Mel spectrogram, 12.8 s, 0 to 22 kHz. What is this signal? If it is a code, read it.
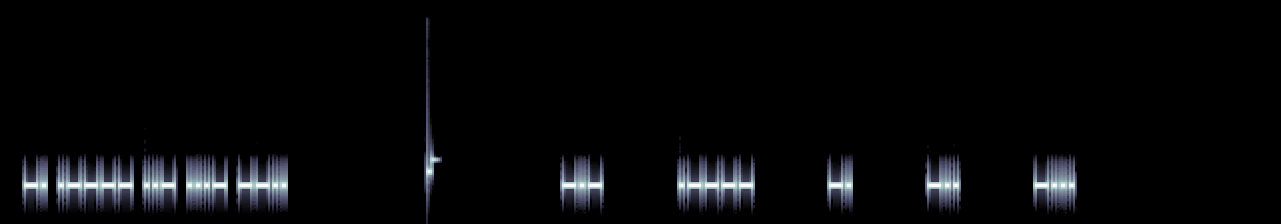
Morse code, heard as a keyed tone, about 28 wpm, spaced as for 14 wpm, 700 Hz. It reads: N1UVZ K1NDB
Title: USA Call Signs - 5 Characters - 6x Character Spacing - 28wpm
